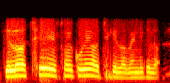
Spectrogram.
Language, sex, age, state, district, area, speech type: Odia, male, 18-30, Odisha, Koraput, urban, conversation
